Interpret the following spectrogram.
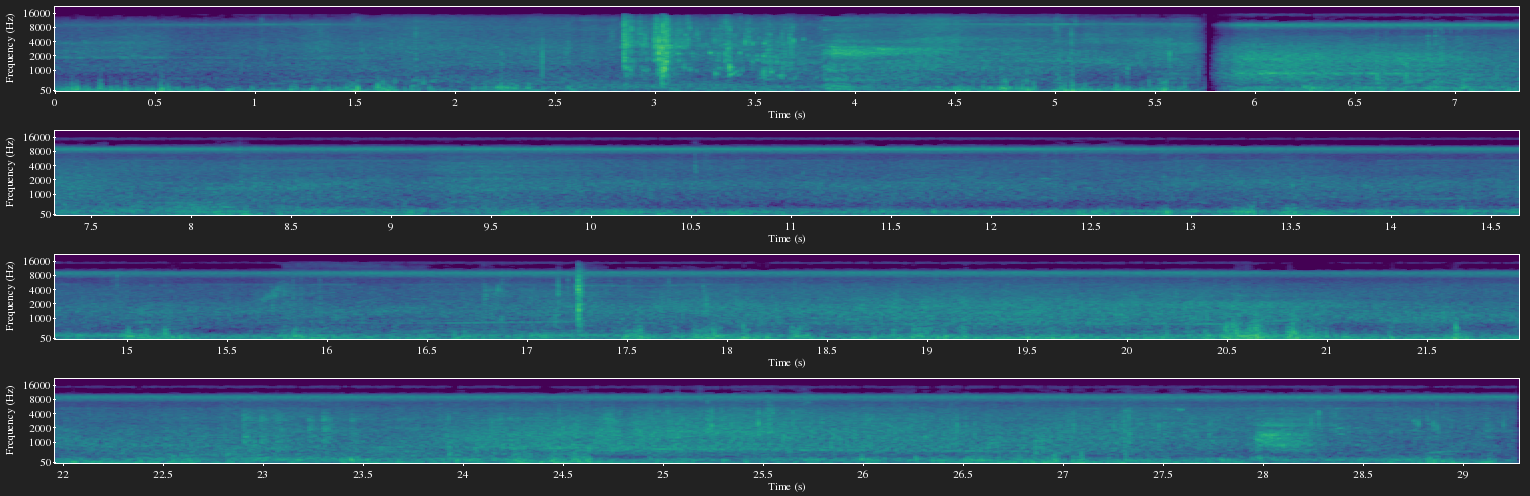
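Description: Wind buffeting an action camera's microphone: an uneven low rumble that goes on and on, with a few short handling knocks in the first seconds. The sound drops out briefly about six seconds in, and a faint steady high whine runs on after that.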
